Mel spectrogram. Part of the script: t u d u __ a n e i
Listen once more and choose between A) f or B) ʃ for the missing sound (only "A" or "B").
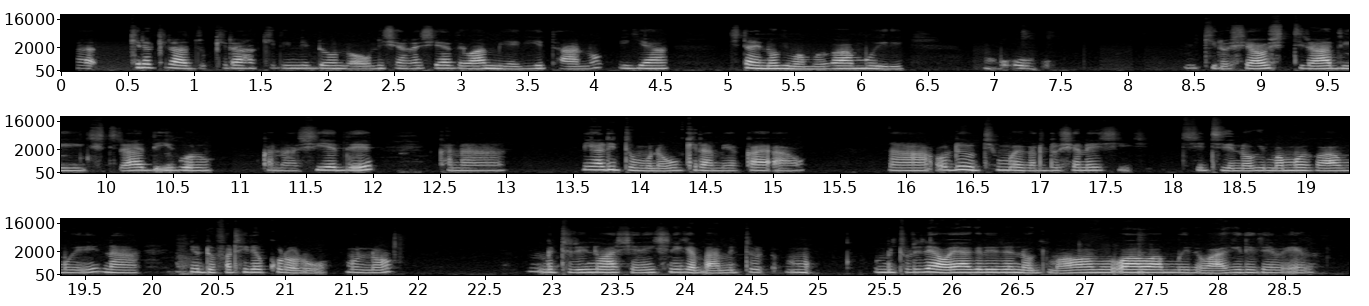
B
